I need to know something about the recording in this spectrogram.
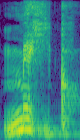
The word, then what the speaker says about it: México: empezó a evolucionar y la equis pronunciará como sh terminó por desaparecer y en cambio se empezó a pronunciar de diferentes maneras en el caso de méxico se empezó a pronunciar como jota es decir méxico y en el año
